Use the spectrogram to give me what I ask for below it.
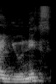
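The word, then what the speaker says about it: Unix: एन आई सी एस दोनों का जो प्रोनाउंस सशन है वो आपको लगभग सेम ल य लग रहा है यह बताइए यस सर इसीलिए इसको चेंज करके हमारा जो पहले का नाम था वो था यू एन आई सी एस क्या नाम था इसका पहले यई सी एस ठीक है बट इसका प्रोनाउंस भी हमारा यूनिक्स की तरह ही होता था तो इसका स्पेलिंग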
